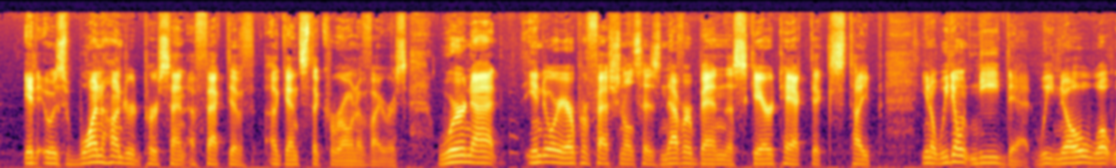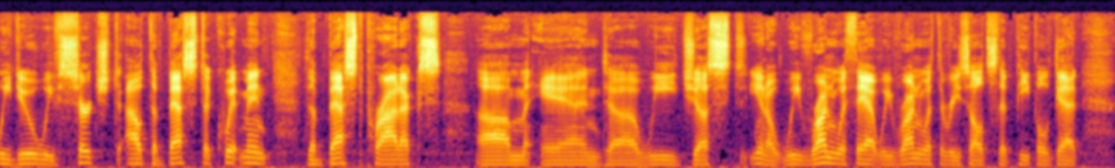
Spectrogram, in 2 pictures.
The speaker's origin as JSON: {"language": "English", "town": "Buffalo", "region": "New York", "country": "United States", "said": "I'm from Buffalo, so show me."}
